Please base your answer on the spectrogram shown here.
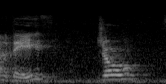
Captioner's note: speaks Chinese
